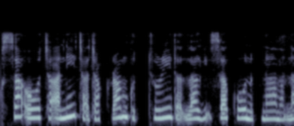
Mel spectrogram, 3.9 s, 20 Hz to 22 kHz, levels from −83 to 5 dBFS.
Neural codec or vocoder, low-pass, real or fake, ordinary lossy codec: none; none; real; none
